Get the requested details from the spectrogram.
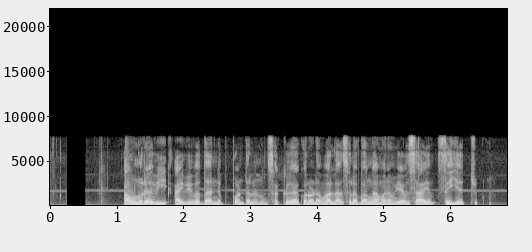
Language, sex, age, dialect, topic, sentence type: Telugu, male, 18-24, Telangana, agriculture, statement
